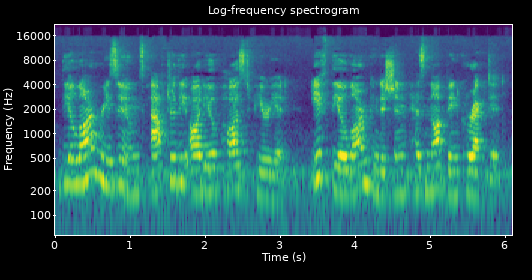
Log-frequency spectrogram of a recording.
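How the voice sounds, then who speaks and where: A woman reading a scripted product tutorial in a measured, step-by-step explanatory way. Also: mid-range voice. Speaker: instructional video narrator. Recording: roomy, distant, clearly noisy recording.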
